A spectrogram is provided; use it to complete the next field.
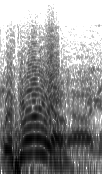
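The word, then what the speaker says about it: Refugio: That's it, Referio. Everybody stumbles over the G normally.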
